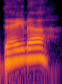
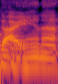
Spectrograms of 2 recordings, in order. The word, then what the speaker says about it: Diana: saying something uh uh is that Dana is the H silent or Diana oh Diana okay I'm sorry I said your name wrong it's definitely hard to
